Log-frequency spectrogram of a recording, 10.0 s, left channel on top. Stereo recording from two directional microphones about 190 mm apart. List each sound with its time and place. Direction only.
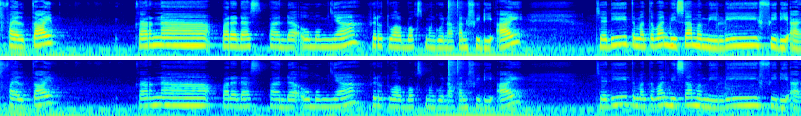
0.1 s speech: 50° left (ahead or behind)
1.7 s speech: 50° left (ahead or behind)
7.4 s speech: 45° left (ahead or behind)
